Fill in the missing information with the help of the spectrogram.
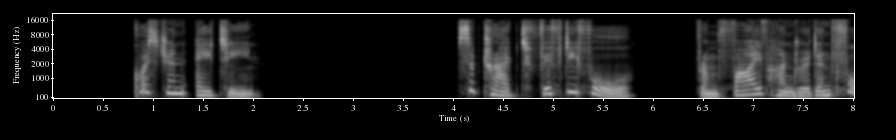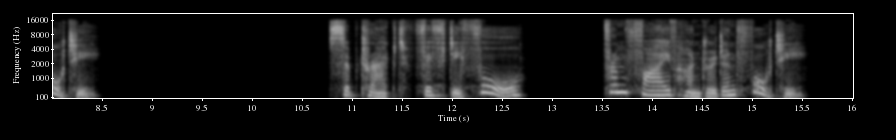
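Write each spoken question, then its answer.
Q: Subtract 54 from 540.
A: 486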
